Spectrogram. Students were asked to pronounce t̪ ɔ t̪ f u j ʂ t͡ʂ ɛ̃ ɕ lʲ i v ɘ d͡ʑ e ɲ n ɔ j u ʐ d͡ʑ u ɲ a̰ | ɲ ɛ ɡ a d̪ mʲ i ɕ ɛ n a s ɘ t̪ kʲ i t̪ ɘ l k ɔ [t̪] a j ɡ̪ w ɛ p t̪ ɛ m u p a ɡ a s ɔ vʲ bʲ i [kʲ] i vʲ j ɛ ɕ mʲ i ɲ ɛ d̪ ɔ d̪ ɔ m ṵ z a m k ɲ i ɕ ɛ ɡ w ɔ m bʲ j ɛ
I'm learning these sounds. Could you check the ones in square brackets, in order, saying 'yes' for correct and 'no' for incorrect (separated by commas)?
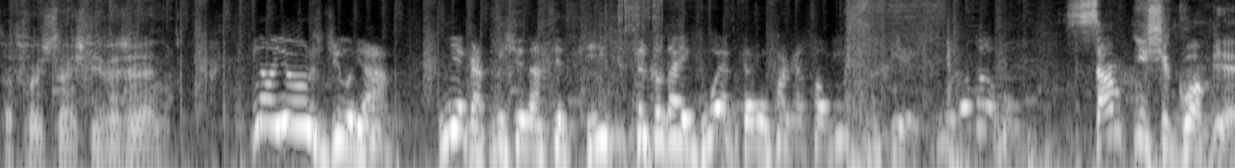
no, no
